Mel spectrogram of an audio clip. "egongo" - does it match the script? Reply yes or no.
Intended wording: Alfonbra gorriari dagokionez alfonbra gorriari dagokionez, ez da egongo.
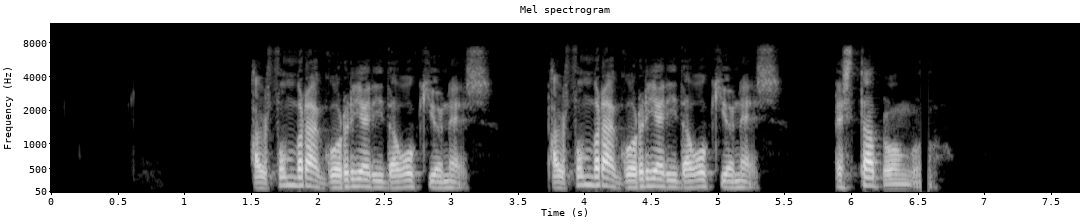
yes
